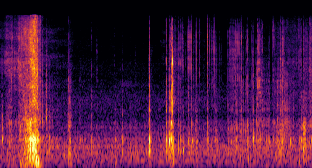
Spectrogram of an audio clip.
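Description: Cardboard backing of a toy car's blister pack being ripped open by hand: one loud tear just after the start, then a few sharp clicks and scattered crackles of card and plastic as the package is handled.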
